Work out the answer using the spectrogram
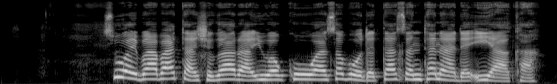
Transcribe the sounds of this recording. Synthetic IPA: sʊ˦wa˨jbaː˦baː˦ta˨ʃɪ˨ɡaː˦ɽaː˨jʊ˦wɐ˦rkʷoː˦waː˦sɐ˦boː˨da˨ta˦sɐ˦ntɐ˦naː˨da˨ʔɪ˦jaː˨kaː˦

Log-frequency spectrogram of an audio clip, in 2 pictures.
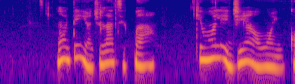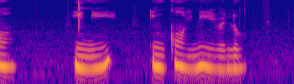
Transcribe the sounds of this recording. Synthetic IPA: w̃ɔ̃˦bi˦˨j̃ã˨d͡ʒũ˨˦la˦ti˧k͡pa˧˦ | ki˦w̃ɔ̃˦le˦˨d͡ʒi˨˦a˦˨w̃ɔ̃˧ĩ˨kã˧ | i˨nĩ˨˦ | ŋ̩˨kã˧i˨nĩ˨˦i˨ɾɛ˨lo˨˧˦

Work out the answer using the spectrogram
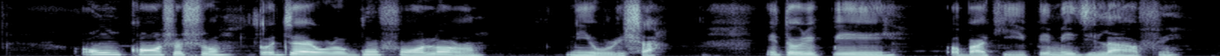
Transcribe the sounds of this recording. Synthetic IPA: o̰˧wũ˧ŋ̩˦kã˧ʃo˧ʃo˧to˦d͡ʒɛ˦˨wo˧ɾo˧ɡũ˦fũ˦ɔ˧lɔ˦˨ɾ̃ũ˧ | nĩ˧o˨ɾi˨ʃa˨ | nĩ˦to˧ɾi˦k͡pe˦ | ɔ̰˧ba˧ki˨ji˨˦k͡pe˦me˦d͡ʒi˦˨la˦a˨fĩ˨˧

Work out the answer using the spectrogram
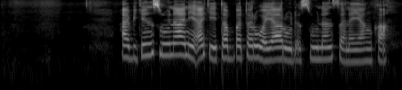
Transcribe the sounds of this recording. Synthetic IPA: ʔa˨bɪ˨kʲɪ˦nsuː˦naː˦neː˨ʔa˦kʲeː˨tɐ˦bːɐ˦tɐ˦rwa˨jaː˦ɽoː˨da˨suː˦nɐ˦nsa˨na˦jɐ˦ŋkaː˦˨

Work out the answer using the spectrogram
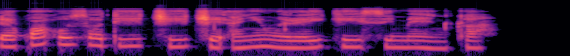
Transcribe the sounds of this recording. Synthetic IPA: le˨kʷa˦ʔʊ˦zɔ˦di˨i˦t͡ʃi˦i˦t͡ʃe˨ʔa˨ɲɪ˦ŋʷe˨ɾe˨i˦kʰe˦i˦si˦me˦˨ŋ̩˨ka˦

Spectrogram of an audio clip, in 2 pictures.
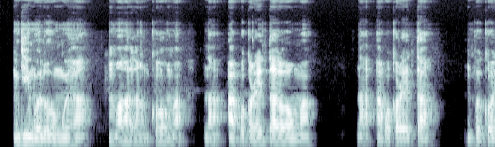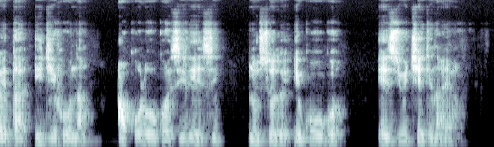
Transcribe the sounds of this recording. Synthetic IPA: n̩˦di˦ŋʷe˦lo˨ŋʷe˦ɦa˦ | ma˨a˨la̰˨ŋ̩˨kɔ˦ma˦ | na̰˨a˦kɔ˦kɔ˦ɾɪ˦ta˦lɔ˦ma˦ | na̰˨ʔa˦kɔ˦kɔ˦ɾta˦ | ŋ͡m̩˦k͡pe˦kɔ˦ɾɪ˦ta˦i˦d͡ʒi˦ɦʊ˦na˨ | a˦kʷʊ˨lʊ˨˦ʊ˦ɡʷɔ˦zi˦le˨zi˦ | nu˨so˨lo˨ʔɪ˦kʷʊ˨˦ʊ˦ɡʷɔ˦ | e˦zi˦u˦t͡ʃe˨dɪ˦na̰˨ja̰˦

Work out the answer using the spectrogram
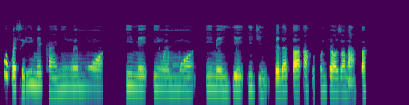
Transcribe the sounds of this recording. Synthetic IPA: ʊ˦kʷe˨sɪ˨ɾi˦me˦ka˨a˨ɲi˦ŋʷe˦m̩˦mʊ˦ɔ˦ | i˦me˦i˦ŋʷe˨m̩˦mʊ˦ɔ˦ | i˦me˦i˦ɦe˦i˦d͡ʒi˨be˨le˦ta˦ʔa̰˦fʊ˨pʊ˦n̩˦dɪ˦ɔ˨zɔ˦na˨a˨ta˦

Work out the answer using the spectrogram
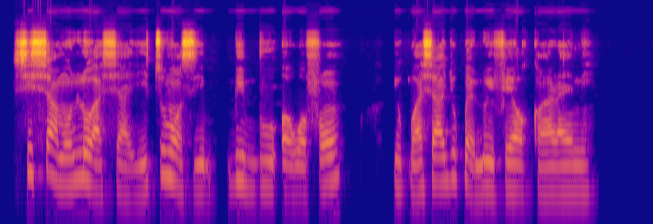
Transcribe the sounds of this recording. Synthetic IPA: ʃi˦ʃa˦˨mũ˧lo˦˨a˨ʃa˨jiː˨˦tu˦mɔ̃˦˨si˨˧ | ɡ͡bi˦bu˧ɔ˨wɔ˨fũ˨˦ | i˦˧˨k͡po˨a˨˦ʃa˦d͡ʒu˦k͡pɛ˦˨lu˨˦i˦˨fɛ˧˦ɔ˧˨kã˨a˧ɾa˧ɛ˧nĩ˧

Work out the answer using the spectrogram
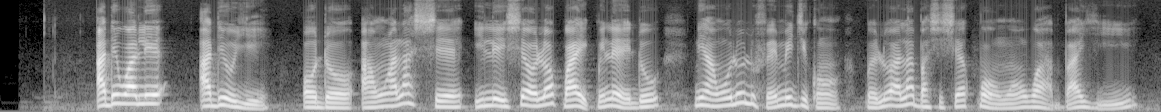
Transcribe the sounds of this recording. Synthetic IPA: a˧de˦wa˦le˦ | a˧de˦o˦˨je˨ | ɔ˨dɔ˨a˨w̃ɔ̃˧a˧la˦ʃɛ˧i˧le˦i˧ʃɛ˦ɔ˧lɔ˦˨k͡pa˨˦i˦˨k͡pĩ˨˦lɛ˦˨ɛ˨do˦ | nĩ˦a˦˨w̃ɔ̃˧o˧lo˦lu˦˨fɛ˨˦me˦d͡ʒi˦˨kã˧ | k͡pɛ˨lu˨˦a˧la˦ba˧ʃi˧ʃɛ˦k͡pɔ˦˨w̃ɔ̃˧wa˧˦a˨ba˨˦jiː˨˦

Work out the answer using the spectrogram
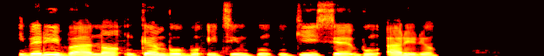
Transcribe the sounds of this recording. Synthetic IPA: i˨be˨ɾi˦˨ba˨a˨nɔ˦ŋ̩˨ke˦m̩˨bʊ˦bʊ˨ʔi˦ti˨ŋ͡m̩˨k͡pu˦ŋ̩˨ki˦i˨se˦bʊ˨a˦ɾɪ˨ɾjo˦

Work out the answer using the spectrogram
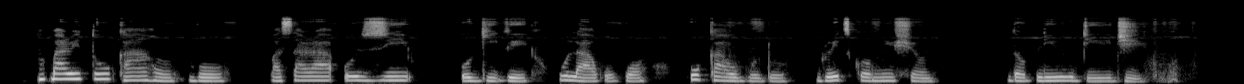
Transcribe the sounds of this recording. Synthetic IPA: ŋ͡m̩˦k͡pa˦ɾɪ˦tʊ˦ka˨˦a˦ɦʊ˨bʊ˨ | k͡pa˨sa˦ɾa˦o˦zi˦ | o˨ɡi˨ɡe˨ | ʊ˦la˨a˨kʷʊ˨kʷɔ˦ | ʊ˦ka˨o˨bo˨do˨ | ɡɾe˦tkɔ˨mi˦ʃɔ˨n | dɔ˨blu˦di˦d͡ʒi˦˨

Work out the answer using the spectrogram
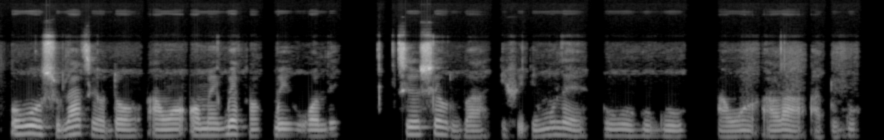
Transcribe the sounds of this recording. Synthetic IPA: o˧wo˦˨su˨la˦˨ti˧ɔ˨dɔ˧a̰˨w̃ɔ̃˧ʔɔ˧mĩ˧ɡ͡bɛ˦˨kã˧k͡pe˦˨˦wɔ˧le˦ | ti˦o˦ʃɛ˦o˨ɾu˨ba˨˧i˨fḭ˨di˨˦mũ˦lɛ˦˨o˧wo˦˨ɡo˧ɡo˧ | a˨w̃ɔ̃˧a̰˧ɾa˧a̰˨d̥u˨˦ɡo˦˨

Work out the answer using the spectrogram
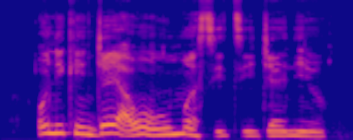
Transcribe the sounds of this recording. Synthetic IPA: o˦nĩ˦ki˦n̩˦d͡ʒɛ˦ja˦˨wo˨˦˨wũ˦mã˦˨si˨˦ti˧˦d͡ʒɛ˦˧nĩ˦o˧

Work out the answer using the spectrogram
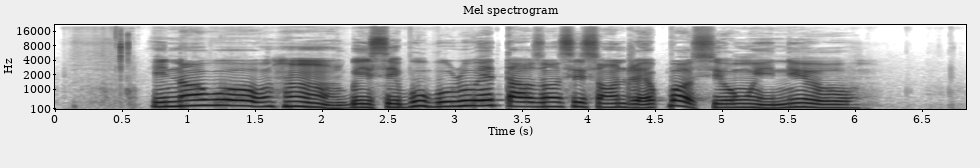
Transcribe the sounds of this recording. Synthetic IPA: i˨nã˨˦wo˦hũ˦˨ɡ͡be˨se˨bu˨˦bu˧˦ɾu˦e˦ta˦o˧zɔ̃˧n˦si˧˦sɔ̃˨n̩˦dɾɛ˨˦k͡pɔ˦˨si˨˦o˧hũ˧i˨nĩ˨˦o˧

